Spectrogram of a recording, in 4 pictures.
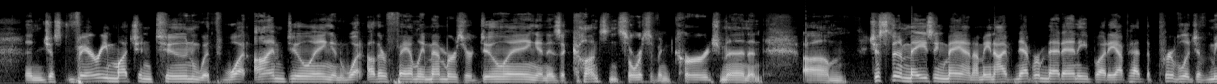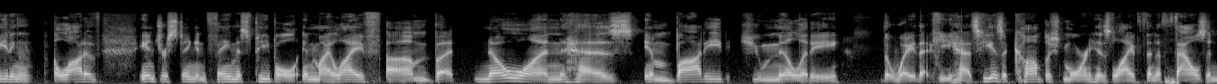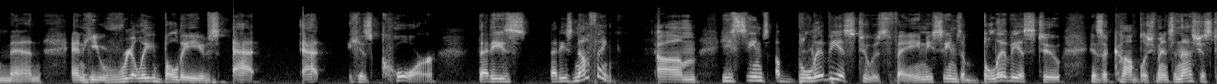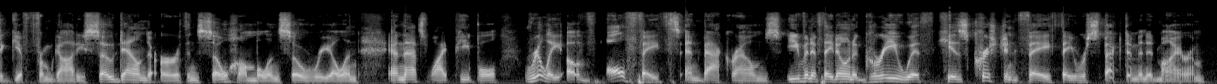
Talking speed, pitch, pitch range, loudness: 185 wpm, 115 Hz, 105-130 Hz, -17 LUFS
